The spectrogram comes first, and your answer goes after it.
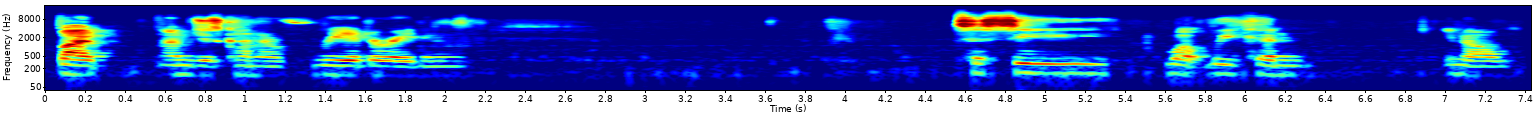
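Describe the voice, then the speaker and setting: A man casually chatting while cooking in his home kitchen, sounding low-energy and a bit sick with a dry throat, talking in a monotone full of fillers. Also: slight background noise. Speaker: cooking vlogger. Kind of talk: casual cooking vlog chat. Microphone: camera across the kitchen.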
